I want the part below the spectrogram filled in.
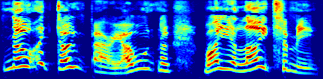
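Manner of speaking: lightly voiced whiny Iris; mock Iris. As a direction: parody her as prim and wounded.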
